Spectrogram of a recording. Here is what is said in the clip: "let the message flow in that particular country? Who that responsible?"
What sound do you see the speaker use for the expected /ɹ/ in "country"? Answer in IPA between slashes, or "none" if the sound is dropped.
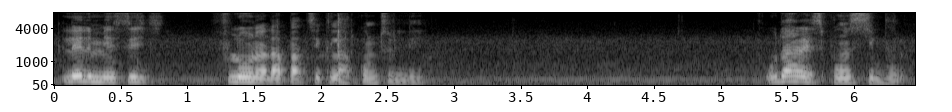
/l/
